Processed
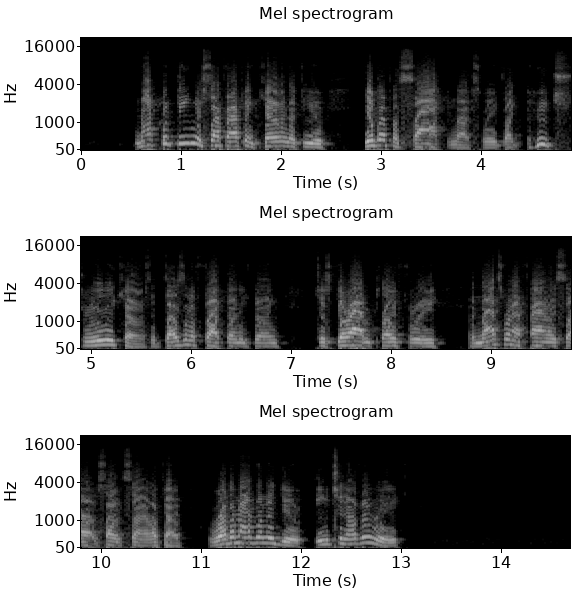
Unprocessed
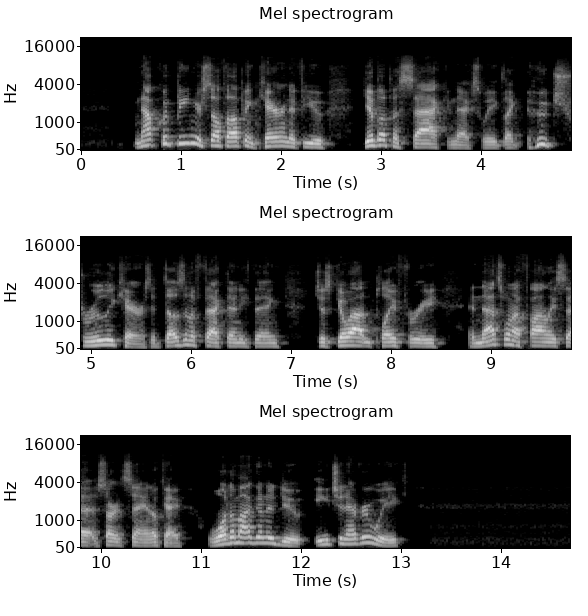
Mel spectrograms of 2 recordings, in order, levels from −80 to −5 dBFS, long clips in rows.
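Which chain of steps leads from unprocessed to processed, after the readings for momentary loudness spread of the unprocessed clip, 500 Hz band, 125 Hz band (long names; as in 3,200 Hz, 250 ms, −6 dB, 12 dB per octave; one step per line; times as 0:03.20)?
9 LU, −10.5 dB, −9.0 dB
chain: lower of the sound and its delayed copy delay 0.38 ms
downsampling to 32,000 Hz
level −8.5 dB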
